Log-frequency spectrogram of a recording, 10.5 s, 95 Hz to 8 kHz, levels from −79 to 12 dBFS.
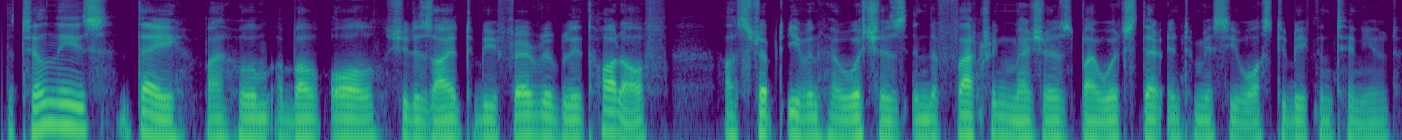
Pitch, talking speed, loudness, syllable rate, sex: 95 Hz, 170 wpm, -18 LUFS, 5.3 syllables/s, male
